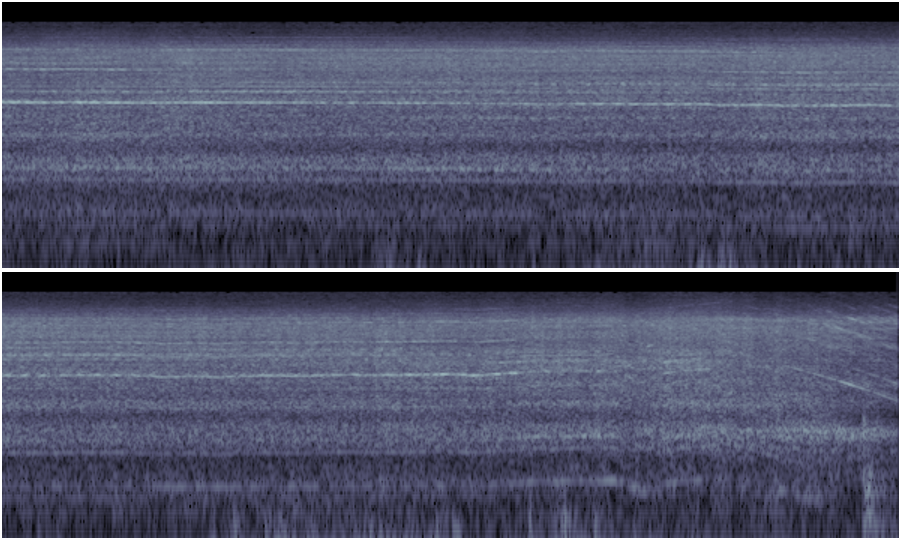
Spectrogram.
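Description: Corded electric drill mounted on a timber-framing boring machine, running steadily at full speed as it bores into a timber beam: an unbroken high motor whine over the noise of the bit cutting.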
